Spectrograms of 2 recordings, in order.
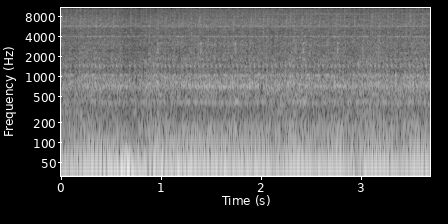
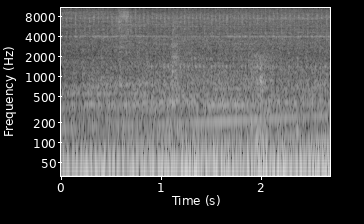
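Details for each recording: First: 2015 Vauxhall Corsa E 1.4 LDD petrol engine, idling with the oil filler cap pulled off to show a vacuum leak: uneven, lumpy idle with an irregular low throb; fuel trims go positive. Codes P0300/P0171. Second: 2015 Vauxhall Corsa E 1.4 LDD engine, healthy reference car of the same model used for comparison against a car with P0300 rough idle and lean codes: smooth, steady idle with no misses, knocks or hunting.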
